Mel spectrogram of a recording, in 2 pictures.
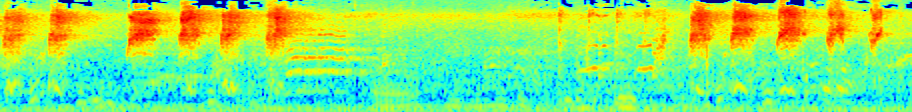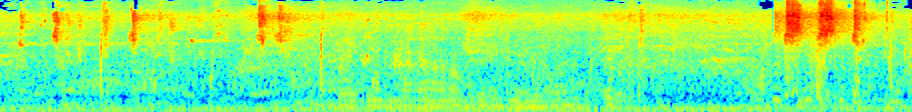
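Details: Baby monkey Leo, hungry and crying to beg milk from his mother: bursts of shrill, piercing squeals in quick repeated runs, broken by lower wavering, harmonic whimpers midway, then more sharp screeches at the end.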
